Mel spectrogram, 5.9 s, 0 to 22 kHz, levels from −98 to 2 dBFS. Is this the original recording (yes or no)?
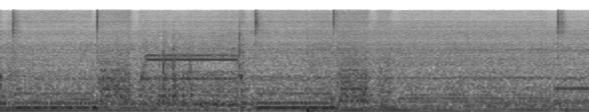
no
